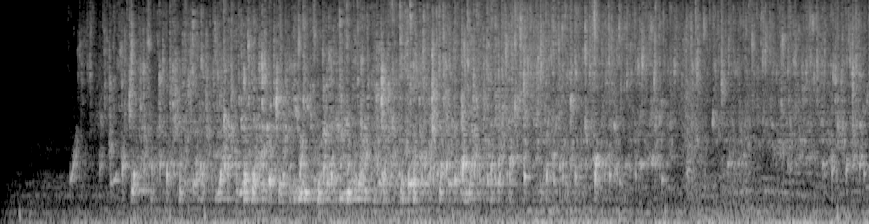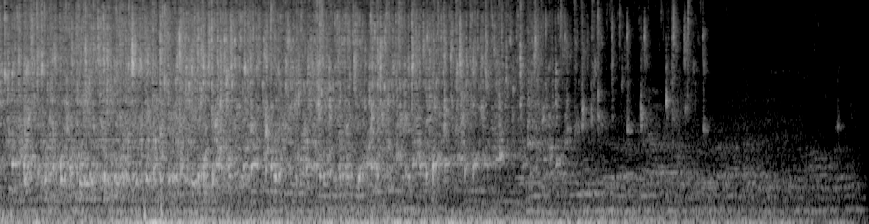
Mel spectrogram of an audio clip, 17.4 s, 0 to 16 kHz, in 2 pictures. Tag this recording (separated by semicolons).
poo; pee; campus-upf; UPF-CS13; drop; clean; bathroom; urine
